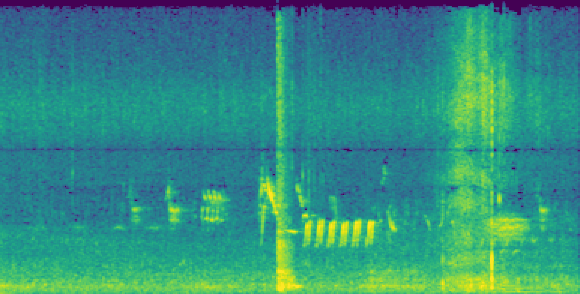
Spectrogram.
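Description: Faint birdsong: scattered high chirps and a quick run of about five short notes in the middle, with one soft click a little before that.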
